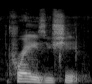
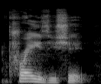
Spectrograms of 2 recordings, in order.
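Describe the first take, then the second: No difference in how they are said.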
